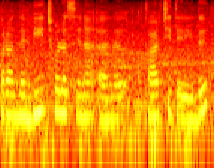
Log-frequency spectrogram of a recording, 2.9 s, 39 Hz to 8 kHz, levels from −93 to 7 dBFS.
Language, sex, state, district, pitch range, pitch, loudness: Tamil, female, Tamil Nadu, Kanyakumari, 185-220 Hz, 195 Hz, -16 LUFS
